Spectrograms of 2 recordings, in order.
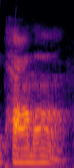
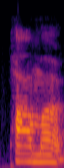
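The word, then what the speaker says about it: Palmer: a year from Chateau Parmar. Did I say it right? Parmar, but I think it's a P-A-L-M-E-R, Parmar, not kind of my last name, but I like how it sort of rhymes.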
